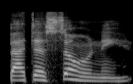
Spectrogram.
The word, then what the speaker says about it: Battistoni: Rob from Sint and today I have batoni did I say that right you you did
